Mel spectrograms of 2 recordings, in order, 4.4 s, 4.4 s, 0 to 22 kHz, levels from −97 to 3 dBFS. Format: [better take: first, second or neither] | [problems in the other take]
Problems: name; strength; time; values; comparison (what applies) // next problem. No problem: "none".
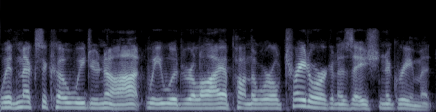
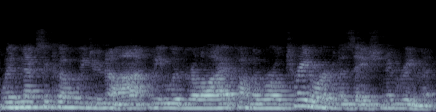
first | room echo; dies away in 0.9 s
